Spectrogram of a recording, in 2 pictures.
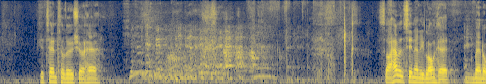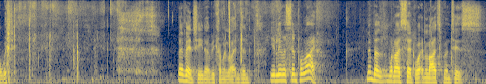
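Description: Paper rustles as a man folds it.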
